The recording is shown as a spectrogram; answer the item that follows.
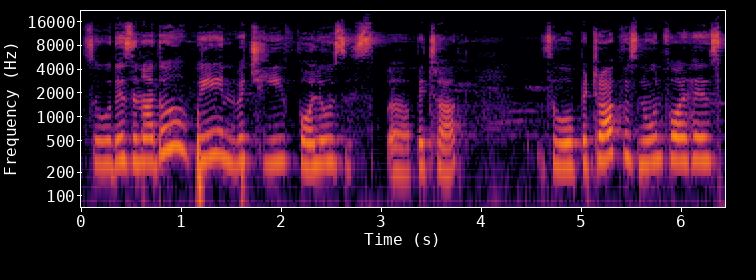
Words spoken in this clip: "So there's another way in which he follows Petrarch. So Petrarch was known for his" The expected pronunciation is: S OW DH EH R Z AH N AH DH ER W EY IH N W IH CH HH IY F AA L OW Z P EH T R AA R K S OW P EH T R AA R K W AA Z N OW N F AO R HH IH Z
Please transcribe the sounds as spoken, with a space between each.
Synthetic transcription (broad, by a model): S OW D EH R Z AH N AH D ER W EY IH N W IH CH HH IY F AA L OW Z P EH T R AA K S OW P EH T R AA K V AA Z N OW N F AO R HH IH Z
